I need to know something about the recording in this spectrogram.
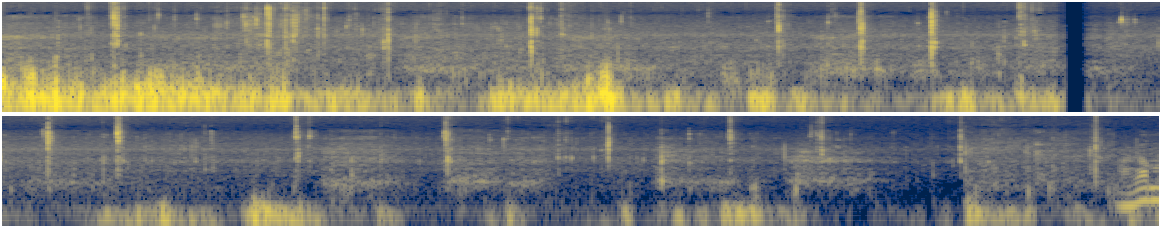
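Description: Food crackles and tears softly close by.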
